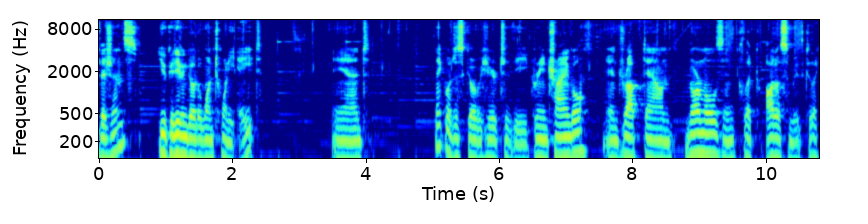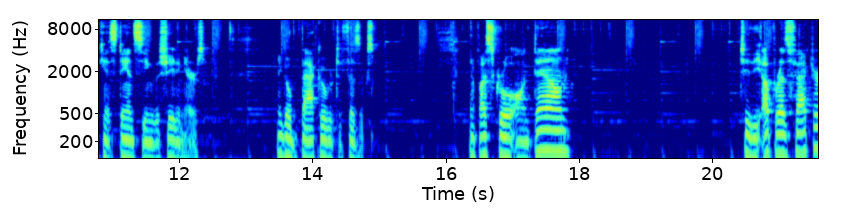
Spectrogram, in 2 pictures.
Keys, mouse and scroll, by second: 2.0-4.3 scroll down 1, 4.3 click, 4.3 scroll down 4, 7.3-8.5 scroll down 1, 8.5 click, 8.5 scroll down 1, 9.5 click, 10.5-12.5 scroll down 2, 13.6 click, 15.7-16.5 scroll down 1, 16.5 scroll down 6, 17.9-19.3 scroll up 1, 19.3 scroll down 1, 19.5-21.1 scroll down 1, 21.1-21.5 drag, 21.1-21.5 scroll down 4.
